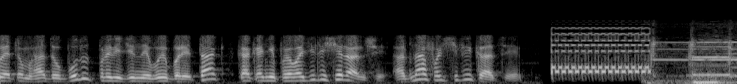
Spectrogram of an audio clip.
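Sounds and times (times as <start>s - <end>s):
speech: 0.0s - 5.6s, 6.9s - 7.1s
telephone ringing with an electronic trill: 5.5s - 7.2s.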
